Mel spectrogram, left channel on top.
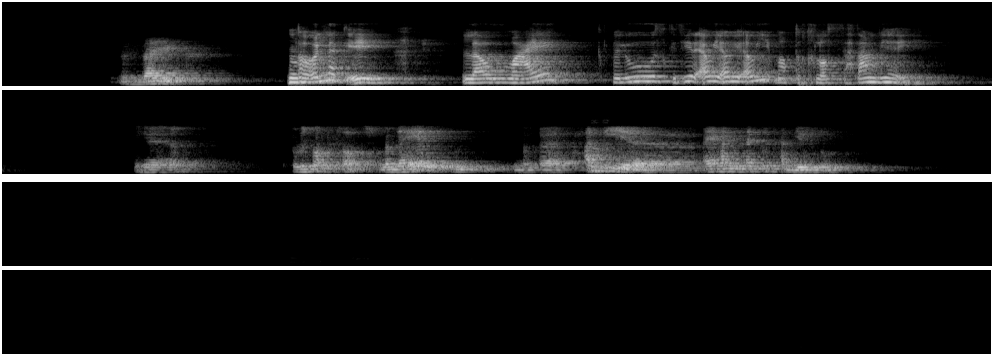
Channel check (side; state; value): right; silent; 61 dB below the other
